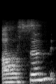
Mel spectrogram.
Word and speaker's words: asana: Uh this is uh this is called assan in Sanskrit and Hindi language but there's always an a in front in English so we call as otherwise it's called assan sometimes I may pronounce it that way as so please understand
